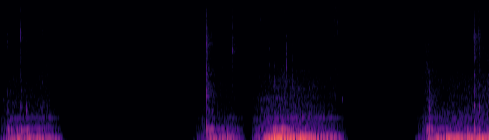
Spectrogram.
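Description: Someone types code on a computer keyboard in three close, rattling bursts of keystrokes, separated by silent pauses of a few seconds.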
